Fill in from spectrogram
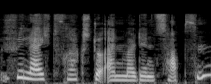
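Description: A woman's voice: medium pitch, lively intonation, moderate pace, no echo, natural voice. A woman voicing a cheeky, clever female rat who answers coolly and innocently in a storybook. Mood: sly innocent. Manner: cool, innocent, mocking.

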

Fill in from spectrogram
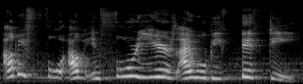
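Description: Bright, emphatic woman in her forties preaching. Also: high voice, expressive, normal speed. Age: 40s. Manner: emphatic, repeats phrases, asks "okay?". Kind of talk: casual video sermon. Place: indoor room at home.

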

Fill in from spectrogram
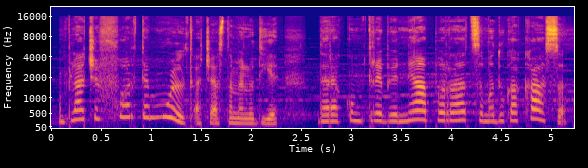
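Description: A woman's voice: fairly high pitch, lively intonation, a little mellow, long reverb tail, faint music behind, pitched above the performer's own voice. A woman voicing a kind, worried young girl, pleading and urgent, in a storybook reading.

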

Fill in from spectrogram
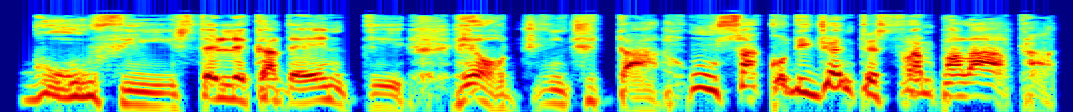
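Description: A man's voice: mid-range voice, wildly swooping pitch, a little slow, creaky, breathy edge, dry recording, studio quality, voice pushed up, heavily acted. A man voicing a nervous, stuffy middle-aged husband who mumbles and hesitates, in an audiobook reading.

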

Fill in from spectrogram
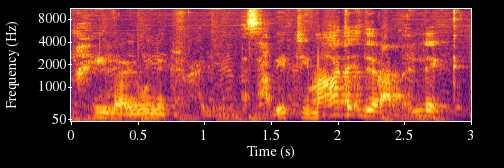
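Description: A man plays a flustered diner who pleads and protests. His speech is rapid and lively in pitch. The room is echoey, with music playing behind. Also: natural voice. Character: flustered man desperate to leave the table.

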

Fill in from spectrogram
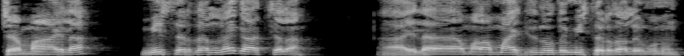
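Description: A woman's voice: a little high, brisk, pushed and bright. A woman voicing a blustering schoolboy who gets to be teacher for a day, in a village comedy skit, full of cheeky asides to himself. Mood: cocky. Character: brash boastful schoolboy made teacher for a day, male.

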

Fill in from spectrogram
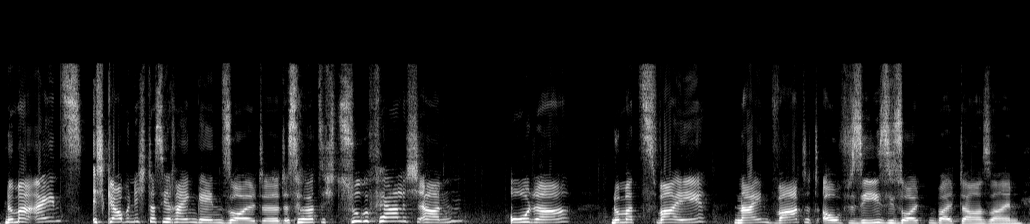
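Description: A woman's voice: high-pitched, measured pace, bright, forceful tone. A woman streaming a game, translating its lines aloud and reacting bluntly with casual swearing. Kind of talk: live gameplay commentary, translating dialogue.

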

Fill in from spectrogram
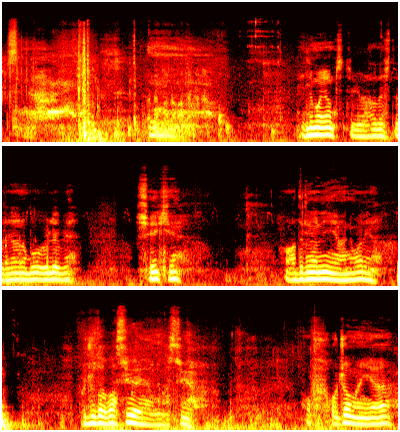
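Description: A man filming himself fishing outdoors by a lake, talking breathlessly and excitedly and muttering prayers under his breath. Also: fairly high pitch, normal speed, pauses often, slight background noise. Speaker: fishing vlogger.

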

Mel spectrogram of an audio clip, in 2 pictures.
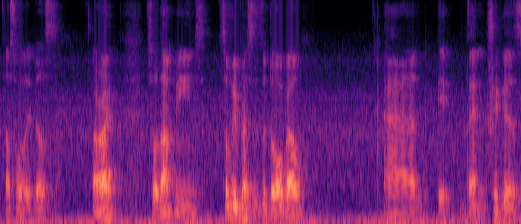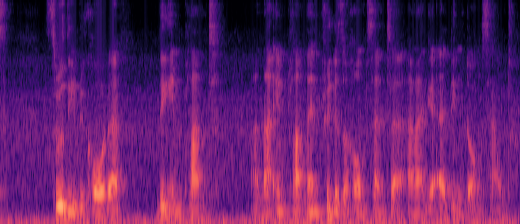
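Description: This informal home automation screen walkthrough features a man explaining each step. He has a deep, slightly mellow voice at normal speed, and there's a little hiss or hum.

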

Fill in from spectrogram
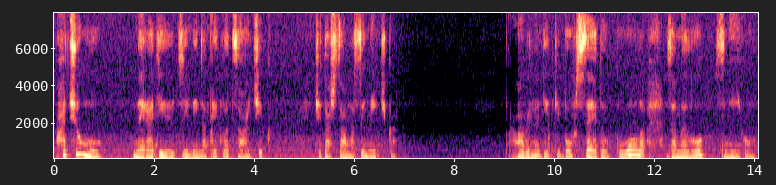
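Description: Gravelly-voiced woman teaching young children. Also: on the low side, slow pace, pauses often, warm tone, slight background noise, poor audio. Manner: patient, addresses children with questions and praise; reads a poem aloud expressively. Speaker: primary school teacher. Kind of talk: recorded video lesson for children.

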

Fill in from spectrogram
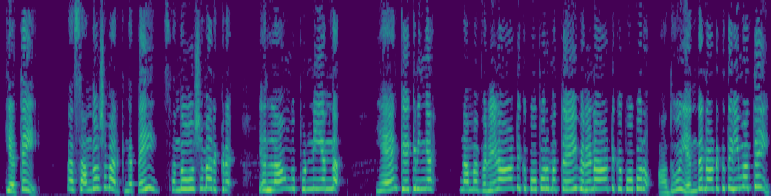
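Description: Cartoon daughter-in-law, young, wheedling, very high voice, rapid talk. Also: female voice, expressive, bright, forceful tone, dry recording, studio quality, heavily acted. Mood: excited. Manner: pleading, chatty. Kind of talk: cartoon voice acting.

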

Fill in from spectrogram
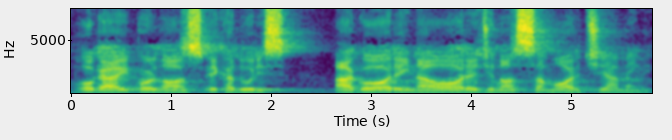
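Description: Man, Brazilian Portuguese accent, rosary prayer, fairly high voice, flat steady chant. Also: takes it slowly, crowd noise. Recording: long reverb with background music.

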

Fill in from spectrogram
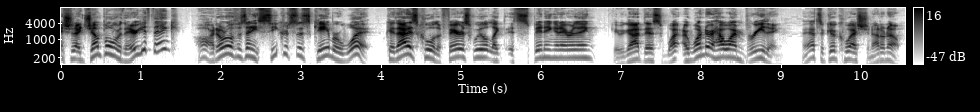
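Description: A man narrating his own gameplay in a casual, chatty way, quick to exclaim and to poke fun at himself. His voice sits high and bright, with lively leaps up and down in pitch. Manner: excitable, chatty, self-deprecating, lots of exclamations; talks to himself while playing on a keyboard. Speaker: gaming video host. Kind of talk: casual let's-play commentary.

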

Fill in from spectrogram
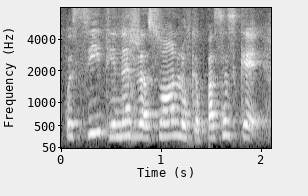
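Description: A woman's voice: high voice, steady tone, normal speed, noisy background, close to an everyday voice. An actress playing a strict, impatient mother who scolds in an exasperated way. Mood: scolding.

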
